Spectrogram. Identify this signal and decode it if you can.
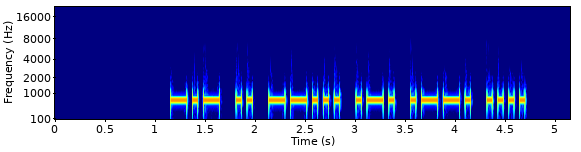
Morse code, heard as a keyed tone, about 21 wpm, 700 Hz. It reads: KI7RPH
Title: USA Call Signs - 6 Characters - 2x Character Spacing - 22wpm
